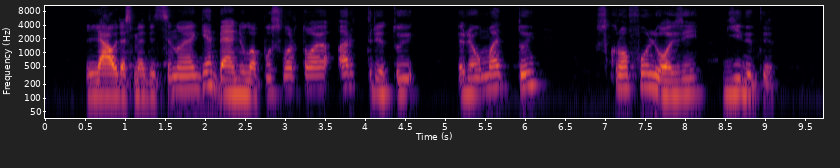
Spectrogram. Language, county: Lithuanian, Klaipėda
